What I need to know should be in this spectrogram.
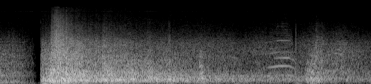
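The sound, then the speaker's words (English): An archival recording of the hydrogen airship Hindenburg crashing and burning: after a brief dropout, a loud, dense roar of rushing noise starts suddenly and holds steady, with slight swells and a faint whistling tone near the end. “The actual crash of the Hindenburg, an airship destroyed in less than half a minute.”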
